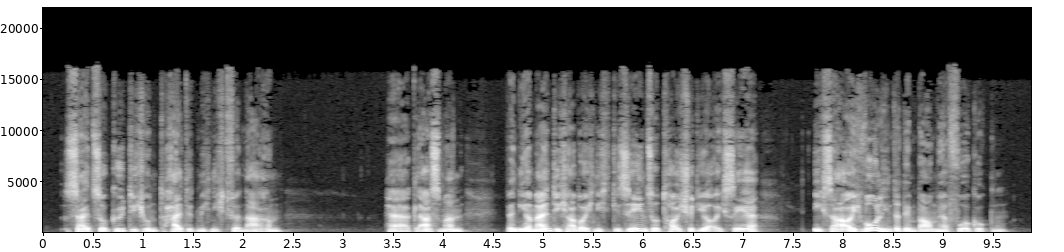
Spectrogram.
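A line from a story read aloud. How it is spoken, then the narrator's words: Hesitant call. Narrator (German): rief nach einigem Zögern Peter Munk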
